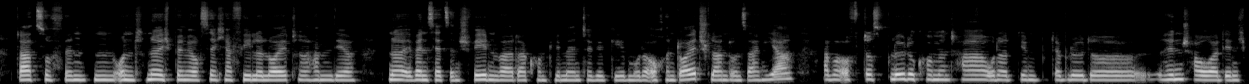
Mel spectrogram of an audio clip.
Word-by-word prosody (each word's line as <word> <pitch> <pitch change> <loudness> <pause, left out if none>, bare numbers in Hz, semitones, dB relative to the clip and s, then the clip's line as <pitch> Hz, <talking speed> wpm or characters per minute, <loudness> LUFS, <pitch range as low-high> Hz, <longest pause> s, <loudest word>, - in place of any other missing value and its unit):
da 210 0 +4
zu 215 0 -1
finden. 205 0 -1
Und, 205 -1 +1
ne, 230 0 +4
ich 220 0 -2
bin 210 -1 +1
mir 205 -1 +2
auch - - -7
sicher, 205 +1 -3
viele 205 0 +1
Leute 205 +1 +2
haben 205 0 -1
dir, 200 -1 -1 0.3
ne, 210 -3 +3
wenn's 205 -1 +3
jetzt 200 -1 -1
in 190 +1 -3
Schweden 215 +1 +3
war, 195 -1 +1
da 195 0 -2
Komplimente 195 0 -4
gegeben 195 0 -3
oder 195 0 -1
auch 200 +1 -1
in 200 0 -1
Deutschland 210 -1 +2
und 195 0 -2
sagen: 200 +1 -2
„Ja, 255 +4 0 0.3
aber 220 0 -2
auf - - -3
das 230 0 -3
blöde 240 0 +5
Kommentar 220 -1 -2
oder 205 0 -1
den 205 0 -4
der 205 - -2
blöde 205 0 -1
Hinschauer, 215 -3 +3
den 200 0 -1
ich 200 - -12
205 Hz, 200 wpm, -20 LUFS, 200-215 Hz, 0.3 s, blöde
